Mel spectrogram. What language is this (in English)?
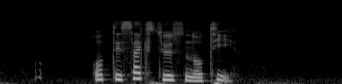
Norwegian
